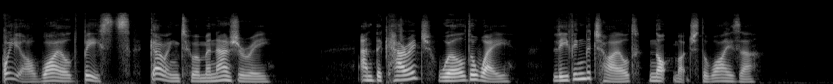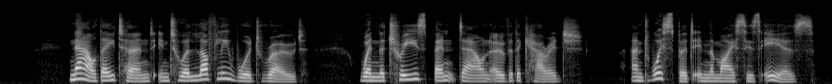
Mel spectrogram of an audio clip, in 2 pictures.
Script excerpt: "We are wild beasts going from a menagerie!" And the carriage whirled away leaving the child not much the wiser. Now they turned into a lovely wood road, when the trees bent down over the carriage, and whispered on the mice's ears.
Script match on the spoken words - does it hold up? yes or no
no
